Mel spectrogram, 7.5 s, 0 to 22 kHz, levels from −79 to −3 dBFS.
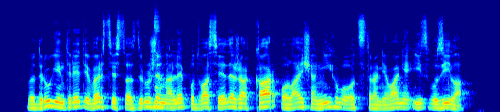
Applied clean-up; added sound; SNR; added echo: neural mask model Resemble Enhance denoiser.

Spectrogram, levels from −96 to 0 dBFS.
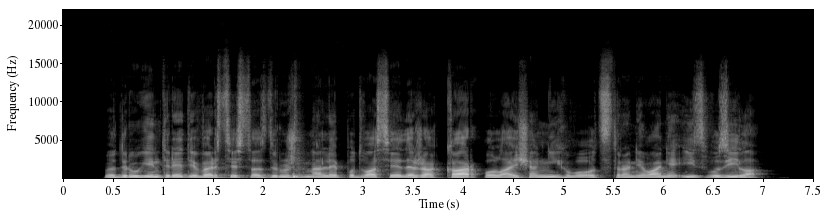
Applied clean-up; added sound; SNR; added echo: neural mask model DeepFilterNet 3.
